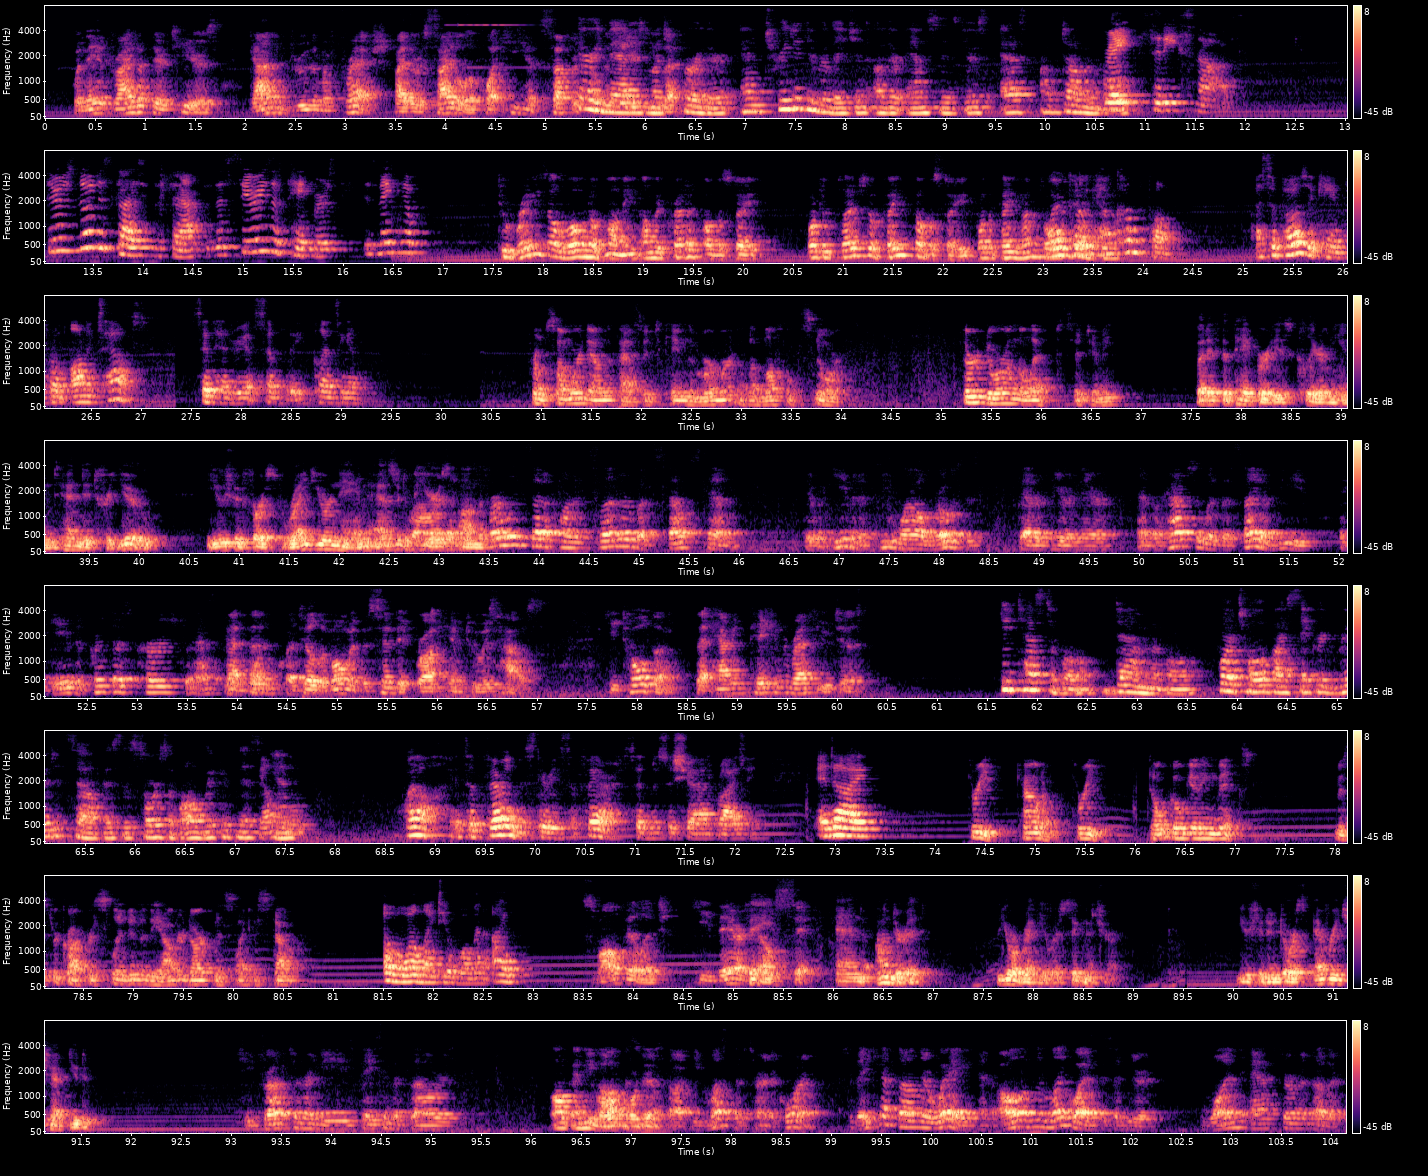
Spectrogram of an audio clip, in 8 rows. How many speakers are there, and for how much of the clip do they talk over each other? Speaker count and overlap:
eight, about 7%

